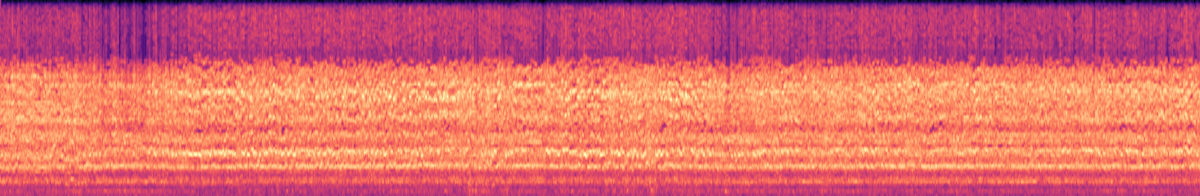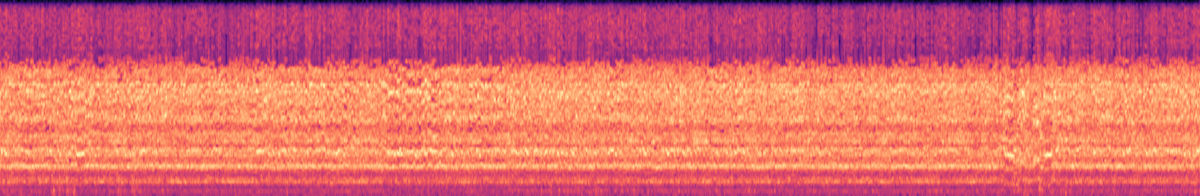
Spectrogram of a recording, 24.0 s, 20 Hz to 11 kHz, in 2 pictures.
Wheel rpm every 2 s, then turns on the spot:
220, 210, 220, 230, 230, 230, 230, 230, 230, 240, 230, 230.
none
